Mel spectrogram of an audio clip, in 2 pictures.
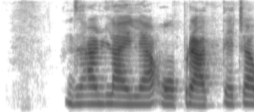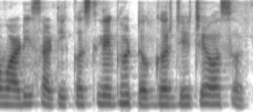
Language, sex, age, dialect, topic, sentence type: Marathi, female, 31-35, Southern Konkan, agriculture, question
